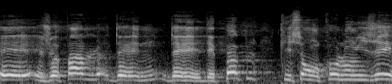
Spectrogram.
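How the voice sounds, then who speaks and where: A man's high-pitched voice with lively intonation. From Algeria. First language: Arabic (speaking French). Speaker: war veteran. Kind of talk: conference speech. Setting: conference hall. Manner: halting.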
